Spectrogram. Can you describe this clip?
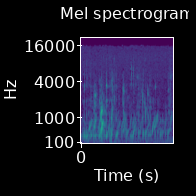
Blowing bubbles into water through a plastic straw.
bubbles, bubble, water, pop, blow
